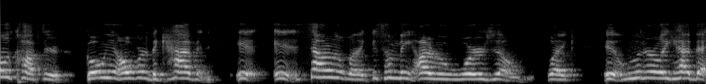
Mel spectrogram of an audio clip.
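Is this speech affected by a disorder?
Yes: cerebral palsy.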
